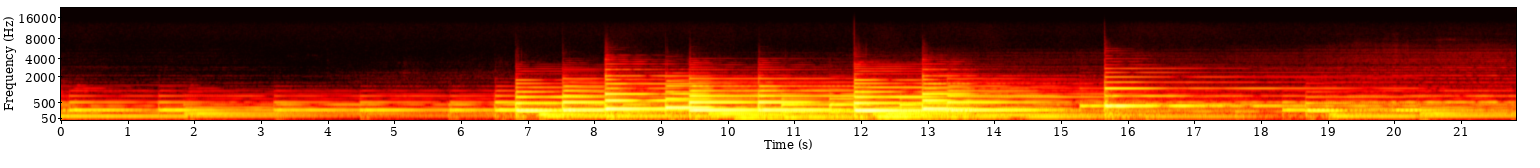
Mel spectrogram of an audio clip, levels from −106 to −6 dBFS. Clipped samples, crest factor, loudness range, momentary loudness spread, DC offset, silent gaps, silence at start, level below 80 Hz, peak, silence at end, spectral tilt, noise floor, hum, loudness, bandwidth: under 0.1%; 18 dB; 19 LU; 23 LU; under 0.1%; none; 0 s; -46 dBFS; -6 dBFS; 0 s; -11.5 dB/octave; -43 dBFS; none; -21 LUFS; 3.5 kHz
